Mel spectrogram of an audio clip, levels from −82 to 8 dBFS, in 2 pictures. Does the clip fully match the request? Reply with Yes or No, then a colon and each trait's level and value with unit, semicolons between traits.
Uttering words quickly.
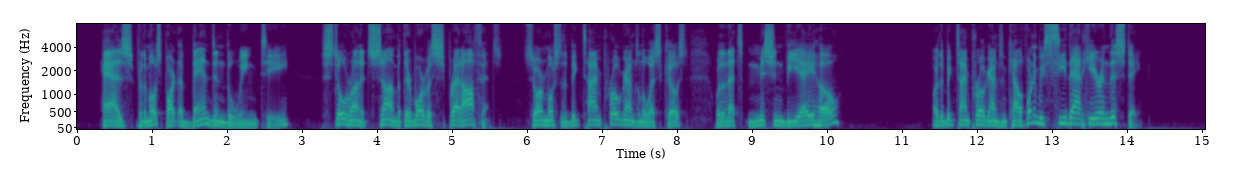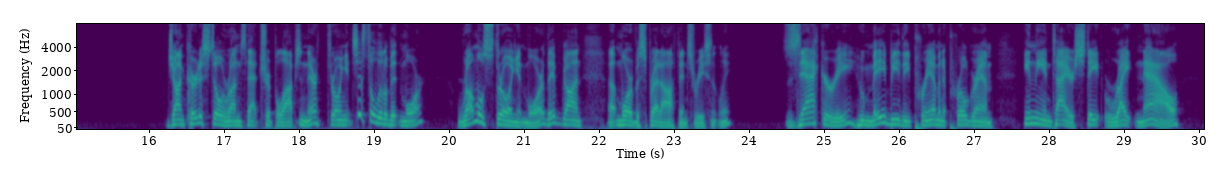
No: average, 180 wpm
